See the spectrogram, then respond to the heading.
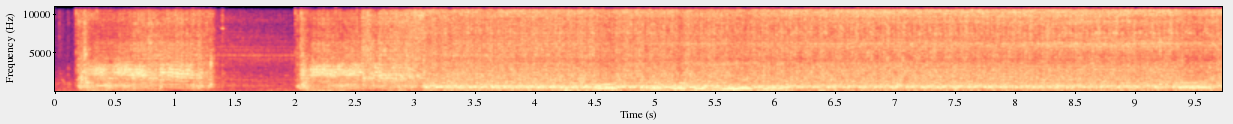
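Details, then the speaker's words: Rebuilt GAZ-53 engine (earlier unusual knock and oil pressure loss) running after towed cold break-in: starter cranks briefly, engine catches and settles straight into steady idle with faint whistle, no knocking; normal start and idle. "и теперь сейчас мы послушаем работу запускаем"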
